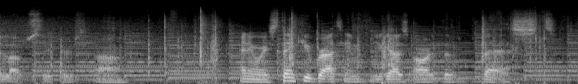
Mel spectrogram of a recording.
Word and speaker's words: Vratim: So, Vratim, we pronounce it like that.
